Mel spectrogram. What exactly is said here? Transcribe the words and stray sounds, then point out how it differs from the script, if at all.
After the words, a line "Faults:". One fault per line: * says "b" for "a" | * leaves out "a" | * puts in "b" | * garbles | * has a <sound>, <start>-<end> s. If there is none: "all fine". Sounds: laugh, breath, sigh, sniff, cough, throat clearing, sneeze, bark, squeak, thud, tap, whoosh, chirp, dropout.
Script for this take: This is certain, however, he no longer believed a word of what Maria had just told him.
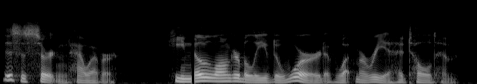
This is certain, however, he no longer believed a word of what Maria had told him.
Faults:
* has a dropout, 1.9-2.0 s
* leaves out "just"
